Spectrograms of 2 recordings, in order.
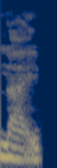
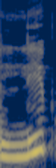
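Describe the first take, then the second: First: The vowel is long, like in 'eye'. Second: The vowel is short, like in 'sit'. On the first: It means living or happening now. "और एक होता है लाइव" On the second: It means to reside somewhere. "एक होता है लिव"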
